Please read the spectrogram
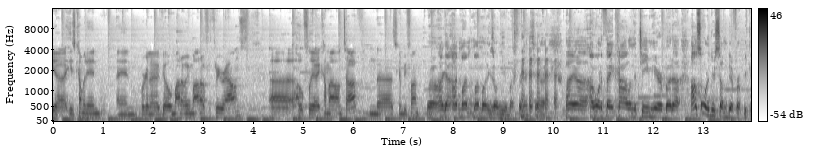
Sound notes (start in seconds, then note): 9.2 laughs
